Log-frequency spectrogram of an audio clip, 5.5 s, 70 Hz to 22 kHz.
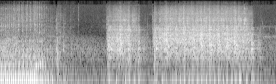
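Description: A Yamaha XS650 motorcycle engine runs in gear, first a low idle and then two stretches of faster, steady, rough putter with a brief dip between them, heard up close.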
